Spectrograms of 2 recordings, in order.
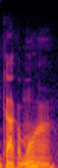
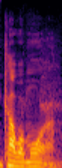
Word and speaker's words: Kawamura: I'd rather play Yuki Kakamura over Rob Dylan.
